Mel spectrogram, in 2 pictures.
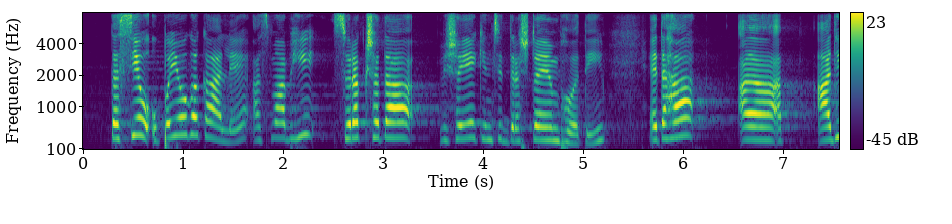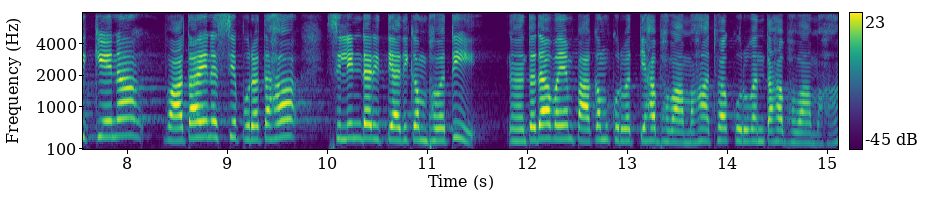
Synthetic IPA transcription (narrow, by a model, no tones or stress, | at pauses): t̪ɐsjɐupɐjoːɡɐkaːleːʔɐsmaːbʱi | suɾɐkʂɐt̪aːʋiʂɐjeːkiɲt͡ʃid̪ːɾɐʂʈɐjɐmbʱɐʋɐt̪i | et̪ɐɦɐ̆ | aːd̪ʱikjeːnɐʋaːt̪aːjɐnɐsjɐpuɾɐt̪ɐɦɐ̆siliɳɖɐɾit̪jaːd̪ʱikɐmbʱɐʋɐt̪i | t̪ɐd̪aːʋɐjɐmpaːkɐmkuɾʋɐt̪jɐɦɐbʱɐʋaːmɐɦɐːt̪ʰɐʋaːkuɾʋɐnt̪ɐɦɐ̆bʱɐʋaːmɐɦɐ̆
